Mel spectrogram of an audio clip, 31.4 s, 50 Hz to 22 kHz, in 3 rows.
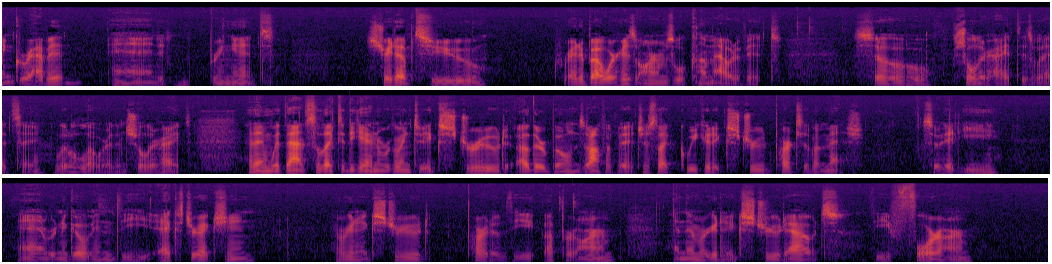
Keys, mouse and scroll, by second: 2.6 z, 8.0 click, 20.0 e, 22.6 x, 26.6 click, 27.7 e, 29.3 z.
